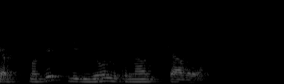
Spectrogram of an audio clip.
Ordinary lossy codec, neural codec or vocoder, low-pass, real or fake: AAC, 32 kbps; none; 3.6 kHz; real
